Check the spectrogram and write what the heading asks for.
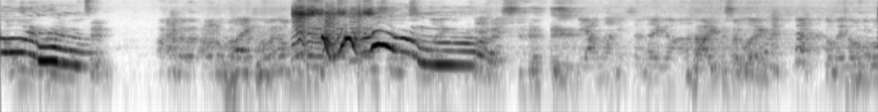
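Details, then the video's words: A singing dog howls twice early on, with falling, quavering tones, the second preceded by a sharp rising yelp. Quieter mixed sounds, possibly voices, fill the remaining half. "singing dog"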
